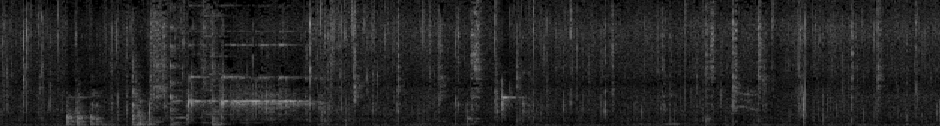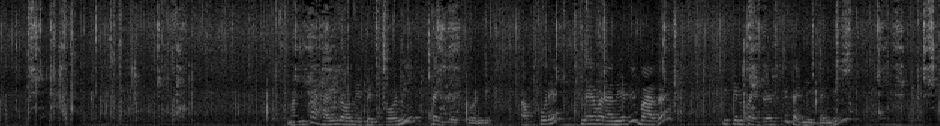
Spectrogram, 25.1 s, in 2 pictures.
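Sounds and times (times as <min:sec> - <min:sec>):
food sizzling in a wok: 0:00.0 - 0:25.0
spatula scraping a pan: 0:01.8 - 0:02.5, 0:05.8 - 0:07.1, 0:08.9 - 0:10.4, 0:12.5 - 0:15.2, 0:16.1 - 0:25.0.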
